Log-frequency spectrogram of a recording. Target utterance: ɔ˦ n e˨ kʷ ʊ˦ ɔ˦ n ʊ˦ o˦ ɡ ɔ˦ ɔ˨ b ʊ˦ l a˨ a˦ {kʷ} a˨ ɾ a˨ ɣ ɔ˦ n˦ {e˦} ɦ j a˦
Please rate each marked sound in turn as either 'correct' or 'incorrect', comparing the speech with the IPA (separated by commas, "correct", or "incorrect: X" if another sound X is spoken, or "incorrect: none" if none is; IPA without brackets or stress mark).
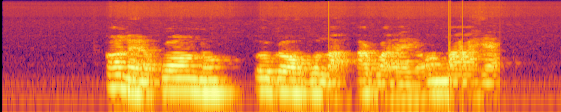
incorrect: ɡʷ, incorrect: a˦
